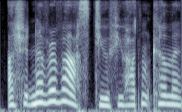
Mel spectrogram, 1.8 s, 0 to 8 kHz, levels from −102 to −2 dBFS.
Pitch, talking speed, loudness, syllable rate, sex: 220 Hz, 360 wpm, -16 LUFS, 7.7 syllables/s, female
